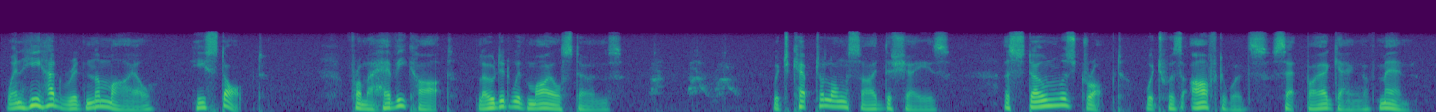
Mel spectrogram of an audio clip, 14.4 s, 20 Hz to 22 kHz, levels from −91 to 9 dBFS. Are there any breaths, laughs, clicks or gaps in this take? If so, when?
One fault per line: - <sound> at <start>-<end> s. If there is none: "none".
- bark at 6.4-7.5 s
